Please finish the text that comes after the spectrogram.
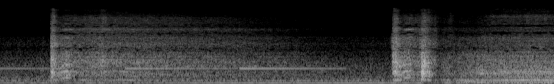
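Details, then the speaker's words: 2001 Chevrolet Cavalier: two short harsh grinding bursts as the starter tries to engage, then it catches; starter pinion teeth are destroyed and miss the flywheel; starter to be replaced. "the teeth are just destroyed on the starter it misses so many times you could hear it"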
